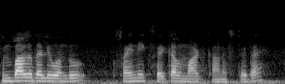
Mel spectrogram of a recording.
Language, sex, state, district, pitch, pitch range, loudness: Kannada, male, Karnataka, Bangalore, 140 Hz, 125-145 Hz, -20 LUFS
